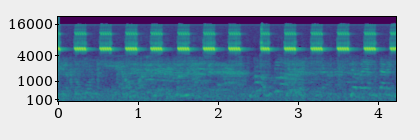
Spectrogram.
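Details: Loud, shrill chirps from a jangkrik jeliteng or Javanese cricket caught in a rice paddy, a sound used to drive rats from houses; bright pulsed bursts come roughly every third of a second over a soft low hum.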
